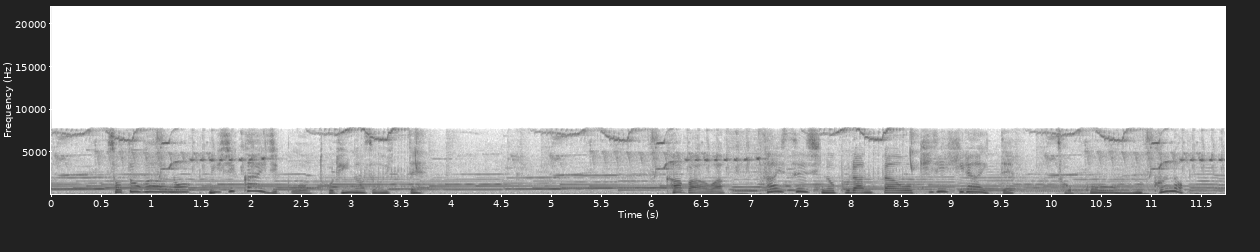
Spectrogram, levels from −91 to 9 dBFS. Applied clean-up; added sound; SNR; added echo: none; Bird; 11 dB; none.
